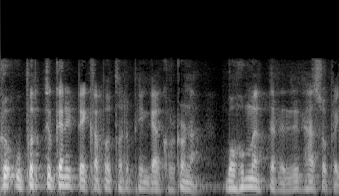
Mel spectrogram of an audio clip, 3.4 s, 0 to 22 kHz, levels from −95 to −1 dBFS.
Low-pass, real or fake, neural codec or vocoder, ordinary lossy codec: 7.2 kHz; fake; codec, 16 kHz, 0.8 kbps, ZipCodec; AAC, 48 kbps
